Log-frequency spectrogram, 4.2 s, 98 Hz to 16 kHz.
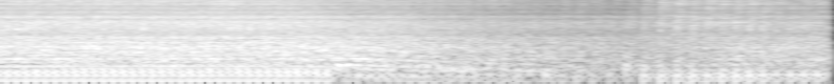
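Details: Honda HRU196 mower after carburetor cleaning, reassembly and a fix for a long-standing fuel restriction: revs hard and smooth, then settles to a steady, even beat of about three pulses a second; sounds healthy, better than in a long time.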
